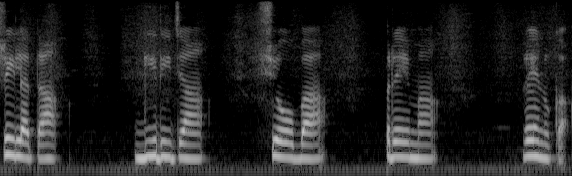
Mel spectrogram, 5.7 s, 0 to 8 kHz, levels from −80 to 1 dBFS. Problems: none marked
